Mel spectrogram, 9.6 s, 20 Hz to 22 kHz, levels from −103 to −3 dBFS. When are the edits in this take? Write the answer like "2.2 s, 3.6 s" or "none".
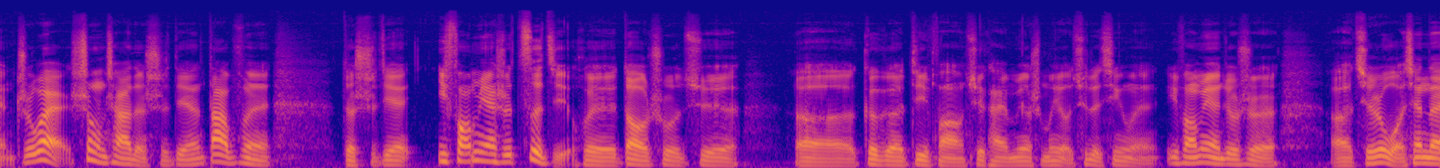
6.6 s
